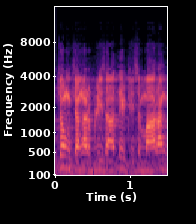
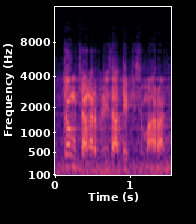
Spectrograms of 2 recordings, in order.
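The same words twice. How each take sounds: First: It runs straight on with no pause. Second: There is a clear pause after Semarang. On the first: Buying satay in all the listed places is forbidden. "Tapi kalau langsung" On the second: Only Semarang is ruled out; another place is recommended. "Tapi kalau ada Jeddah"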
